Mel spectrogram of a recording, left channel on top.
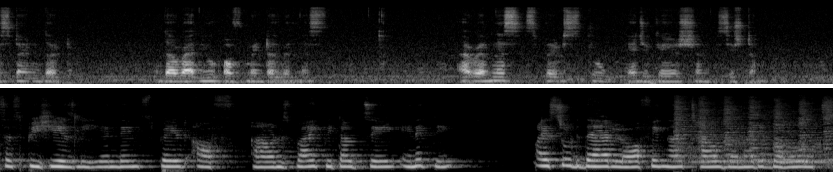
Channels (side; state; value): both; different; correlation 0.02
